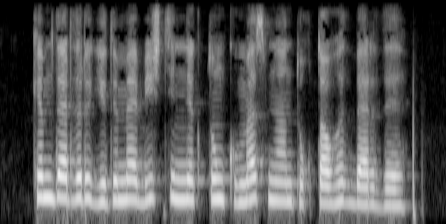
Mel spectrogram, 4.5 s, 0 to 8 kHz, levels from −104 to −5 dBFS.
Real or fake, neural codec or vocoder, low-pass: real; none; 7.2 kHz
